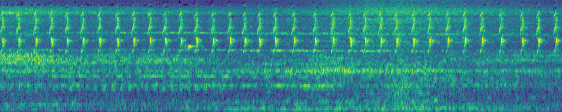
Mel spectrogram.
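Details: Common tailorbird at its nest: sharp, high notes repeated rapidly and evenly, about four per second, throughout, over steady low rumbling background noise.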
